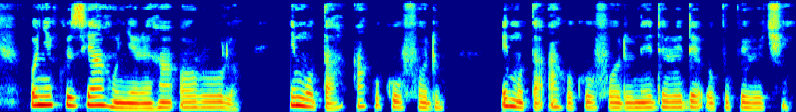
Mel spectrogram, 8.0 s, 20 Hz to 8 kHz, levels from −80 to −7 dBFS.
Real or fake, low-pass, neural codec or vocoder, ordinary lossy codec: real; 7.2 kHz; none; none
